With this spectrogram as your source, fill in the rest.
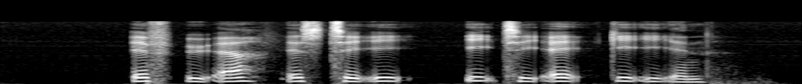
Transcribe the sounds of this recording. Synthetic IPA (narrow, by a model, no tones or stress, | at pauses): efø̰ːæɐ̰est͡sʰe̝̰ːe̝̰ː | e̝̰ːt͡sʰe̝̰ːʔɛ̰ːɡ̥e̝̰ːe̝̰ːen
